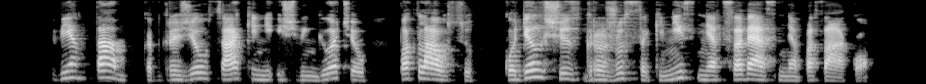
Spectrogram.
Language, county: Lithuanian, Kaunas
